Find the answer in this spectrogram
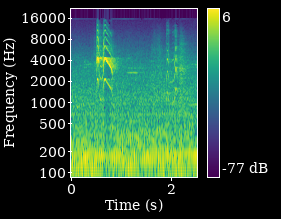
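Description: Black-winged kite giving a pair of harsh, high screechy notes, then two fainter ones a second later, over a steady low hum.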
